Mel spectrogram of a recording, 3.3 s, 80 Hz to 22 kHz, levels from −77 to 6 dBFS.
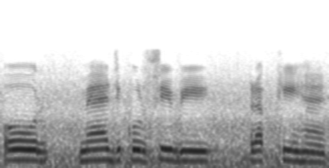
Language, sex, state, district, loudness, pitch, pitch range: Hindi, female, Haryana, Charkhi Dadri, -12 LUFS, 210 Hz, 200-220 Hz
